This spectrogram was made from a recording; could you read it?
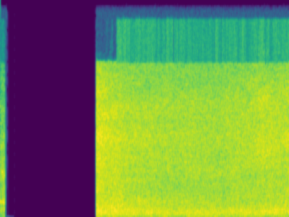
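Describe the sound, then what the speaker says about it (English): Ocean surf breaking on a beach during fishing, a loud continuous wash of rushing noise that cuts in abruptly after a short silence, with no talk. "Waves are just constantly pulling that rod down."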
